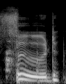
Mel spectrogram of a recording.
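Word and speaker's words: Fude: I believe it's just probably pronounced food. Strength food, but it's spelled, food is spelled F-U-D-E.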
